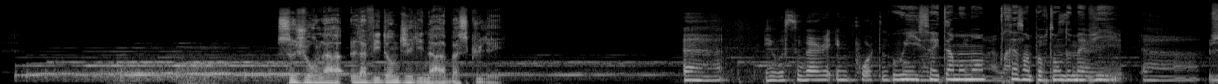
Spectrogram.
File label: Voice over docu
